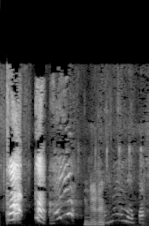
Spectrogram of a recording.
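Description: A toddler's short, high squeals and wordless babbling in several quick bursts, with no clear words.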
